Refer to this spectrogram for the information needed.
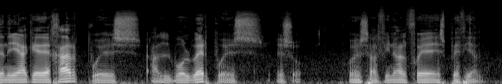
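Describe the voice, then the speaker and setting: This man's fairly low voice holds a monotone, flat intonation. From Navarre, Spain (Larraun valley). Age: 20s. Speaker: handball player. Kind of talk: interview.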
